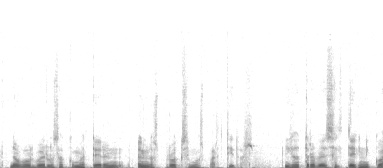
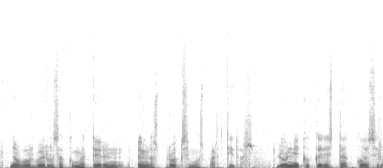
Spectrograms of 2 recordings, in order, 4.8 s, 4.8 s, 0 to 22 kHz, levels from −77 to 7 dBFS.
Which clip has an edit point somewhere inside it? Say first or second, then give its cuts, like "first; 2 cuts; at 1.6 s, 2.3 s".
second; 1 cut; at 3.4 s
